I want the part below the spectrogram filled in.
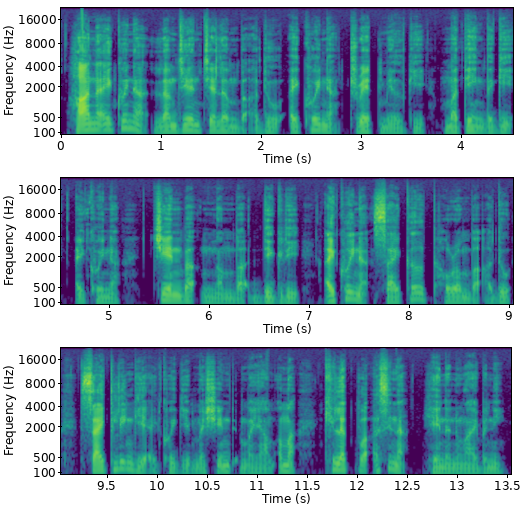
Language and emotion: Manipuri, neutral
